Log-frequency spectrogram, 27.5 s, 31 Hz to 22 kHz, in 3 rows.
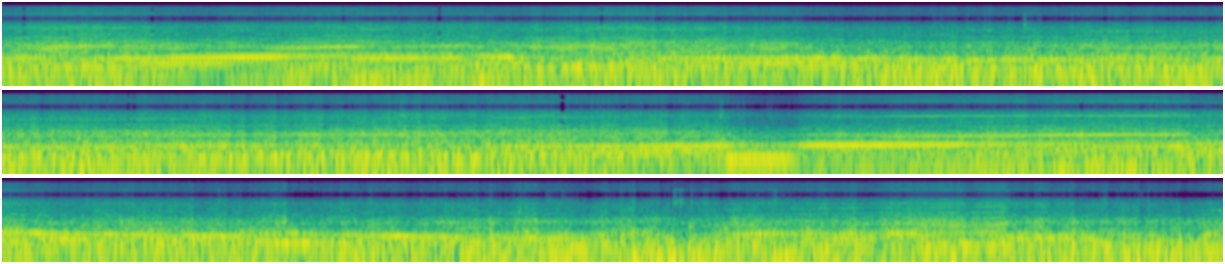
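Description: BMW S50B30 3.0-litre straight-six, swapped into an E46 328, heard from inside the cabin while lapping a race track under hard throttle. The engine note drops about four seconds in, climbs slowly through a long pull in the middle, then falls and rises several times near the end with shifts and corners.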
